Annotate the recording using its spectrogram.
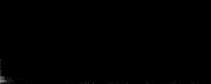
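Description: Quiet room, then two faint computer-mouse clicks in quick succession near the end.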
